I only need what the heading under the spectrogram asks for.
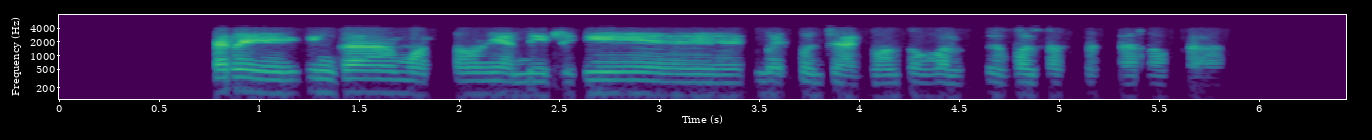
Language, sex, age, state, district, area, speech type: Telugu, male, 30-45, Andhra Pradesh, East Godavari, urban, conversation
